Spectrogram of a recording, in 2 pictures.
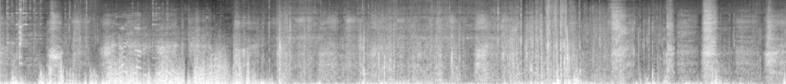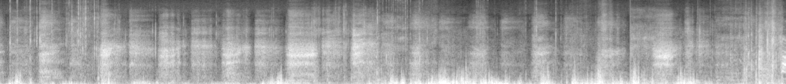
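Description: Mountain bike ridden fast down a rough dirt and rock trail, heard from a helmet camera. Wind rumbles steadily on the microphone, and the tyres and frame clatter and knock over rocks and bumps.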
